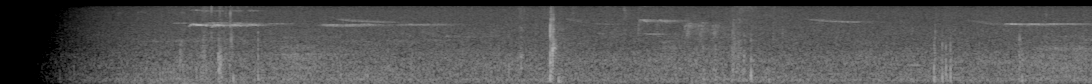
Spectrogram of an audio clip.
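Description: Faint outdoor ambience with short, high, thin bird calls repeating every second or so over a steady hiss, and a few sharp clicks.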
